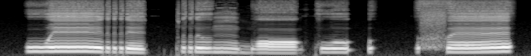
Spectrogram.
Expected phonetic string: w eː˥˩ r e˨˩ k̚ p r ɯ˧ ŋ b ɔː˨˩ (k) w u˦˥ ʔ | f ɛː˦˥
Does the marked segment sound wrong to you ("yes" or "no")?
no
